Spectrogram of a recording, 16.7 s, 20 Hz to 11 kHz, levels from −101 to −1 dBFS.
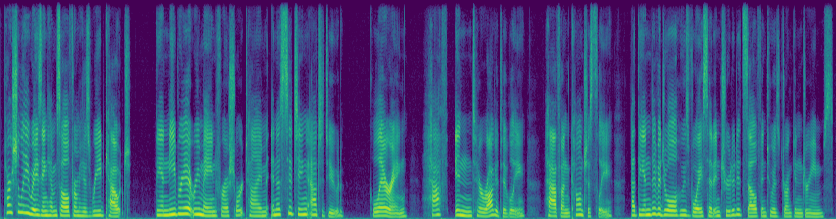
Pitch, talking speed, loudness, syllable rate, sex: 220 Hz, 120 wpm, -18 LUFS, 4.8 syllables/s, female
